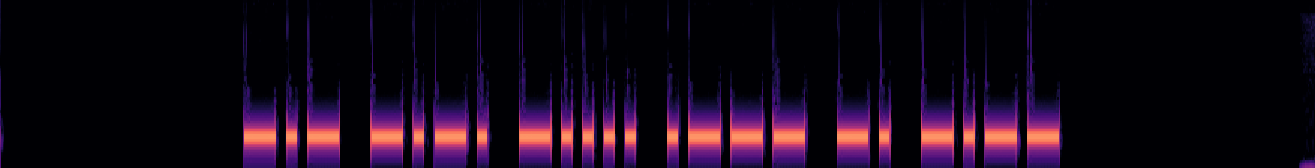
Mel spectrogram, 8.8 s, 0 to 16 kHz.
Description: Morse code, heard as a keyed tone, about 17 wpm, 700 Hz. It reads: KC6JNY
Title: Speed Racing - USA 2x3 Call Signs 17wpm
